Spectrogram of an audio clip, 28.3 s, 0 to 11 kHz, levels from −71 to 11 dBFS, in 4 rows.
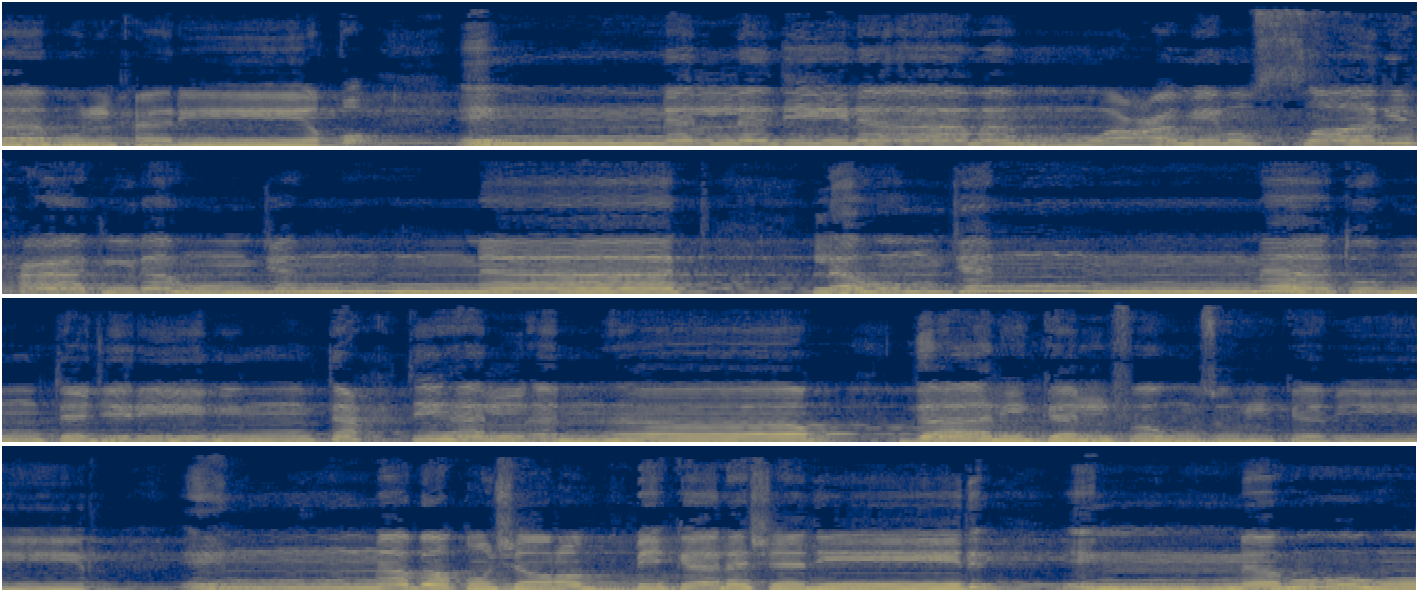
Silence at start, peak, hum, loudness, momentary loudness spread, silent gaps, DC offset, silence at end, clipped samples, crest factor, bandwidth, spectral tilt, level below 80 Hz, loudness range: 0 s; -4 dBFS; none; -18 LUFS; 7 LU; none; under 0.1%; 0 s; under 0.1%; 16 dB; 11 kHz; -5.5 dB/octave; -52 dBFS; 4 LU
